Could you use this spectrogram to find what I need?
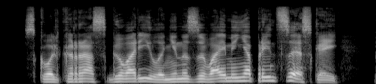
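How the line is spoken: Good-natured grumble. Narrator (Russian): проворчала Шарха, впрочем, достаточно беззлобно

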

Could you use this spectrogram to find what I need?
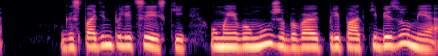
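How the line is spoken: Plain answer from wife. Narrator (Russian): ответила жена

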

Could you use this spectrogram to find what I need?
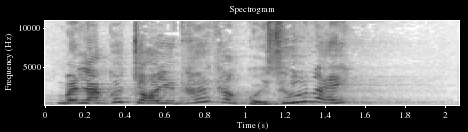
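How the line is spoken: Shouted. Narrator (Vietnamese): hét lên

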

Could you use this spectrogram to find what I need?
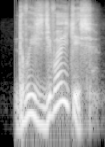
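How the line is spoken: Indignant shout. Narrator (Russian): возмущенно выкрикнул Виктор

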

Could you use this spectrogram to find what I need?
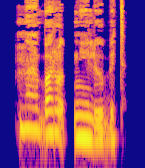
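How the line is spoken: Muttering woman. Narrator (Russian): пробормотала она

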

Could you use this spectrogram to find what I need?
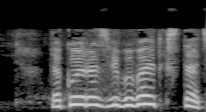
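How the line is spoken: Sigh. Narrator (Russian): вздохнул Делон

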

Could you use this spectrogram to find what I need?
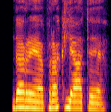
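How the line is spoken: Roaring. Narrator (Russian): взревел Сержорах

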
